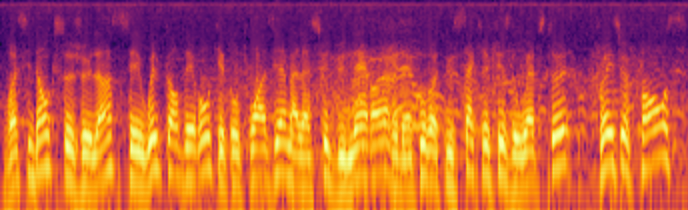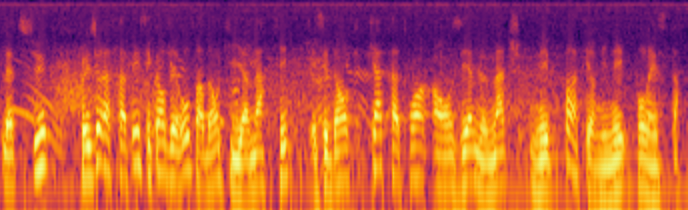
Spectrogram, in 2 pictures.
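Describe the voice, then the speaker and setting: A man's voice: mid-range voice, animated, moderate pace, few pauses, a crowd in the background, rough recording. A man with a Quebec French accent presenting a sports bulletin as anchor, partly off the cuff.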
